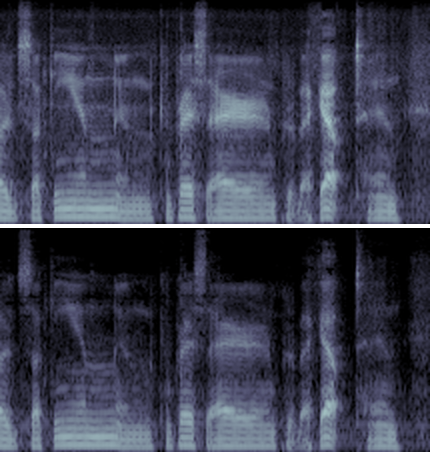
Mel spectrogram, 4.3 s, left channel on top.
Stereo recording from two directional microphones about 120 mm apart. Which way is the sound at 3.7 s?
10° right (ahead or behind).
